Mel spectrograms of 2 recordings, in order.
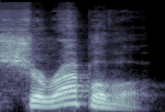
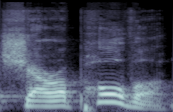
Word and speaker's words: Sharapova: He said, "Well, in Russia, her name is actually pronounced Sharapova, but but you Americans started calling it Sherupova." Oh, wonderful. And so, at one point, someone asked her, "How do you want your name pronounced?" And she said, "Go with the American one."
